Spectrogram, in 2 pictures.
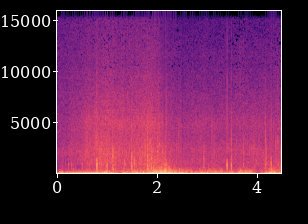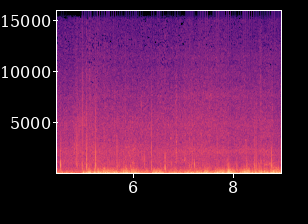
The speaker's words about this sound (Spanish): El viento, el que vamos a escuchar, es el que también está mandando aquí en el Palmar de Troya. Lo escuchamos en directo para despedir.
